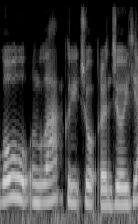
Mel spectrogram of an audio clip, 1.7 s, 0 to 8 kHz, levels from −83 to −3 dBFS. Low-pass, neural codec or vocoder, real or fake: 7.2 kHz; autoencoder, 22.05 kHz, a latent of 192 numbers a frame, VITS, trained on many speakers; fake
